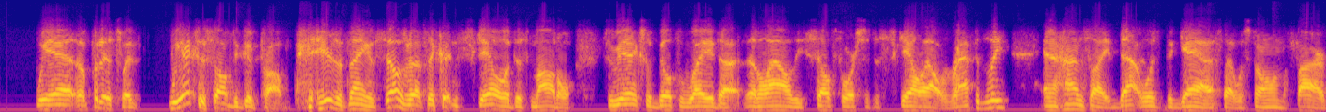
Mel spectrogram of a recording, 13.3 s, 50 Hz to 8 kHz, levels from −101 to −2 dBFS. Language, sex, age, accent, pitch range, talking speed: English, male, 40-59, American, 105-125 Hz, 245 wpm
